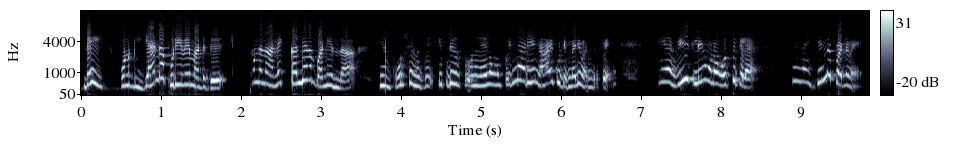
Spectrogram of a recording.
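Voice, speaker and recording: A woman's voice: very high voice, animated, fast, sharp tone, a little hiss or hum, exaggerated voice. A woman voicing a young woman in a cartoon who pleads and defends herself to a former lover. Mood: pleading. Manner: pleading, exasperated.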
